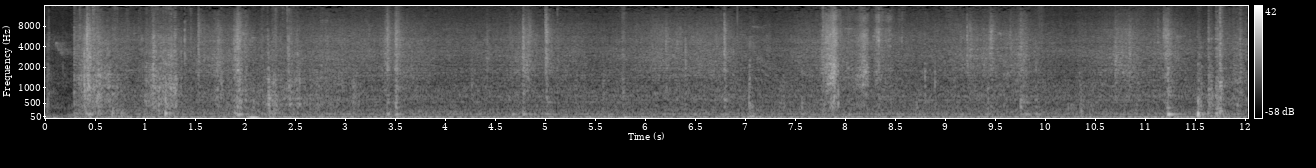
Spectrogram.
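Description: Scrapes and knocks of hand work in wet concrete and stone: a trowel working mortar and stone edging flags being bedded, in irregular bursts throughout.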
